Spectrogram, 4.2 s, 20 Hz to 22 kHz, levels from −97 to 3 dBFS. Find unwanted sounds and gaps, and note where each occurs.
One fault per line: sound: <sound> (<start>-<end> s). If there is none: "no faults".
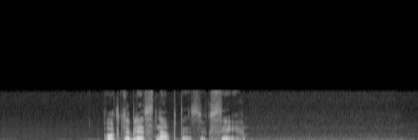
no faults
